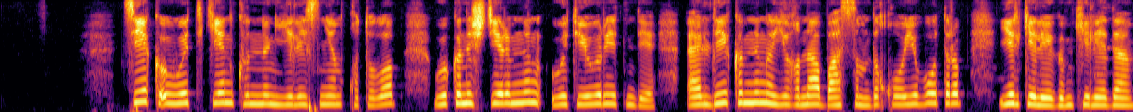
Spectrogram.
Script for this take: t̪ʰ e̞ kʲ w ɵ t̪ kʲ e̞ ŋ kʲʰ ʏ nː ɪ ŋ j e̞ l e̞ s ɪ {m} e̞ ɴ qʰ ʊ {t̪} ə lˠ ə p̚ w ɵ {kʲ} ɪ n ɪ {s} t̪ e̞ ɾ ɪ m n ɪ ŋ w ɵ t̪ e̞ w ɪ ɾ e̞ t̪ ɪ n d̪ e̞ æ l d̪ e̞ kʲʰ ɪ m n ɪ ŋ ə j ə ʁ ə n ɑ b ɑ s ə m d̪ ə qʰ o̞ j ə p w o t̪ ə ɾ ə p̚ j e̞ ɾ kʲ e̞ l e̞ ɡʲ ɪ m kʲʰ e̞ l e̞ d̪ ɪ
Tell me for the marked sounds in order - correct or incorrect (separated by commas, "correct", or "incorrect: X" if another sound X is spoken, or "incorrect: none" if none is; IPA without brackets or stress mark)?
incorrect: n, correct, correct, incorrect: ʃ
